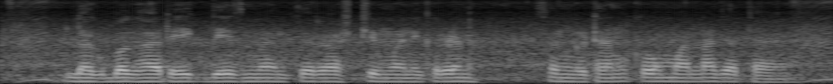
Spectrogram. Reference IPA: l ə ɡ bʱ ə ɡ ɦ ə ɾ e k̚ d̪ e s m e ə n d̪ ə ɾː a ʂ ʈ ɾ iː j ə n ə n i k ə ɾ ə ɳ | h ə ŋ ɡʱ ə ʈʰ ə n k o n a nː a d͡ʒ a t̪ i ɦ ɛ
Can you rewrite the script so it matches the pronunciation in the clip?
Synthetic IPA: l ə ɡ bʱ ə ɡ ɦ ə ɾ e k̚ d̪ e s m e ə n t̪ ə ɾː a ʂ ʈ ɾ i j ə m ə n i k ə ɾ ə ɳ | s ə ŋ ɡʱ ə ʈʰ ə n k o m a nː a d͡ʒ a t̪ a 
